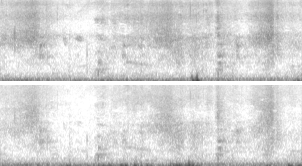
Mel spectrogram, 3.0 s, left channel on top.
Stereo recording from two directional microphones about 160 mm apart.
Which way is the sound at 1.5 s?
10° left (ahead or behind).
